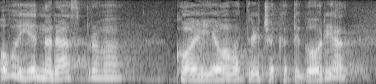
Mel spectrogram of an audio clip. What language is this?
Croatian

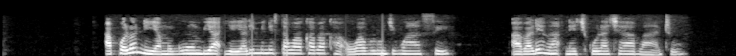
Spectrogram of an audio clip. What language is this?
Ganda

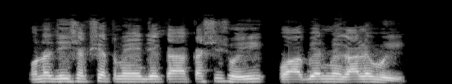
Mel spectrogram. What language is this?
Sindhi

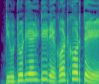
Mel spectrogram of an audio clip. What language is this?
Bangla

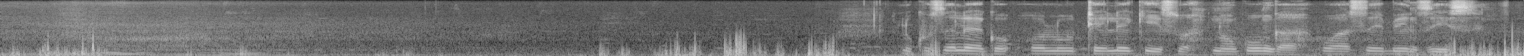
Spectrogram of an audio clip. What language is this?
Xhosa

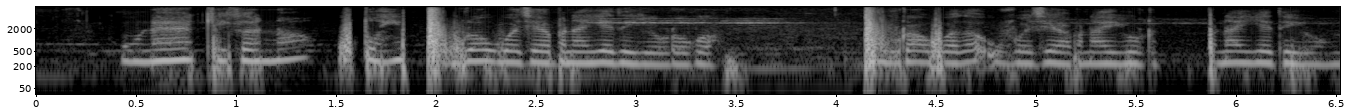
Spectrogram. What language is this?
Dogri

